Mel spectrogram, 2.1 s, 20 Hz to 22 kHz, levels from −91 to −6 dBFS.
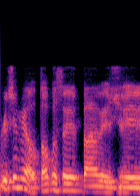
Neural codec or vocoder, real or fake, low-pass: codec, 44.1 kHz, 2.6 kbps, DAC; fake; 5.4 kHz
